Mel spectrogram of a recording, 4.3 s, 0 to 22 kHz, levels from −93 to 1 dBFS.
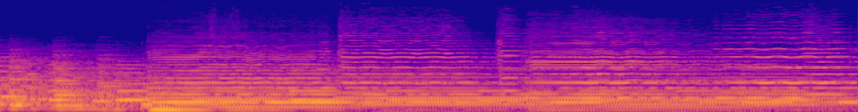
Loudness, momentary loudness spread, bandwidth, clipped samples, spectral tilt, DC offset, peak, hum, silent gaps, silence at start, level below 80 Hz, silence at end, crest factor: -25 LUFS; 5 LU; 11.5 kHz; under 0.1%; -7 dB/octave; under 0.1%; -10 dBFS; none; none; 0 s; -36 dBFS; 0 s; 14 dB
